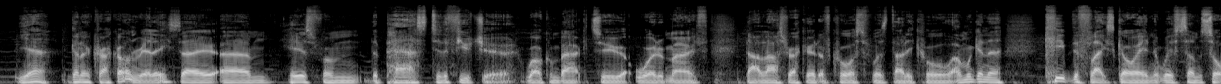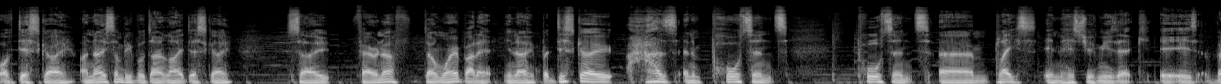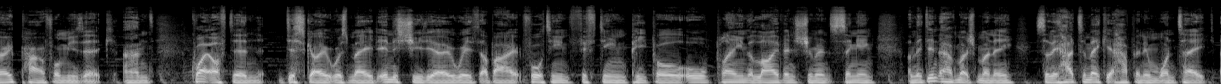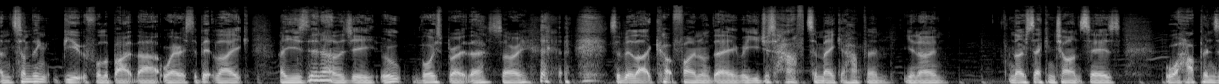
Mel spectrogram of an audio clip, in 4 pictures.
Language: English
